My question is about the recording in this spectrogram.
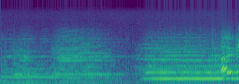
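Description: Orchestral film score: bowed strings holding long notes. The music dips briefly about a second and a half in, then a new, lower note is held.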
